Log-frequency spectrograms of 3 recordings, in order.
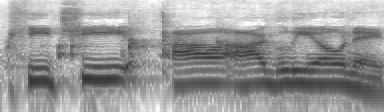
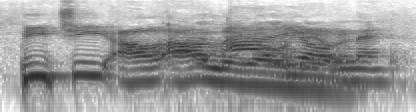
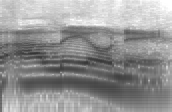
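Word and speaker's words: Pici all'Aglione: Pici al aglione. Did I pronounce it right? No. Damn it. Al alione. Pici al alione. Pici al alione.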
